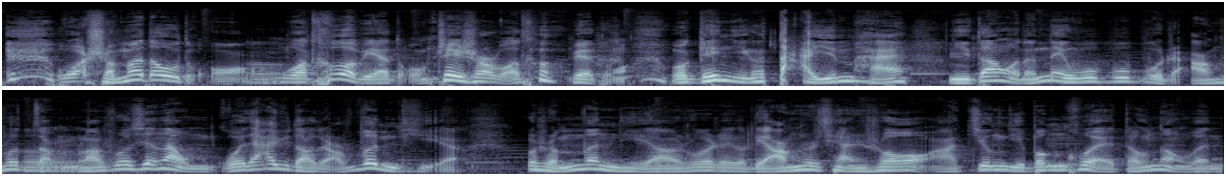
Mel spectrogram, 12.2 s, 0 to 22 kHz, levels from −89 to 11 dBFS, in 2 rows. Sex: male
